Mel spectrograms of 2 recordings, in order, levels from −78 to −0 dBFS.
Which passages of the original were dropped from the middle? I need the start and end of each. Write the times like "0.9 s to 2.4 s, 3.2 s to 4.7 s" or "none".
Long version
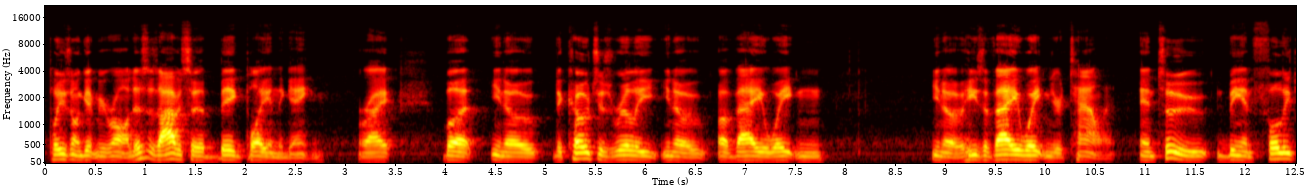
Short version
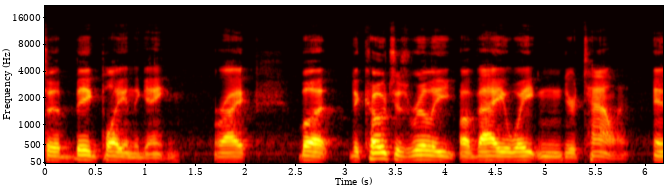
4.4 s to 5.0 s, 6.1 s to 6.7 s, 7.9 s to 10.2 s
